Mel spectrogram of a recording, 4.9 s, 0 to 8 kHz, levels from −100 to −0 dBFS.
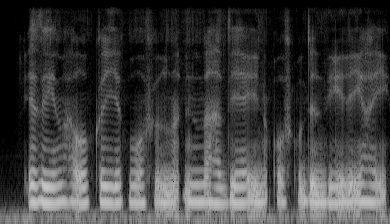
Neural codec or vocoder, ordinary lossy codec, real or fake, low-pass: autoencoder, 22.05 kHz, a latent of 192 numbers a frame, VITS, trained on many speakers; none; fake; 7.2 kHz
